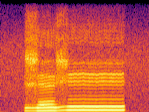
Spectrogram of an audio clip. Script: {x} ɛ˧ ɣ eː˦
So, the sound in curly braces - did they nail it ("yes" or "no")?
no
